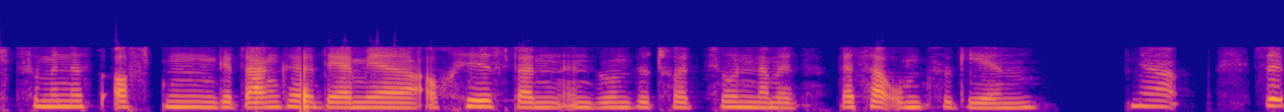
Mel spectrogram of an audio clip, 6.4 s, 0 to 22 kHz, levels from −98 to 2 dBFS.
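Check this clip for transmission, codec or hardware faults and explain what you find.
One fault: packet loss on an ADPCM call, from 1.50 to 1.55 s, between "zumindest oft ein" and "der mir auch hilft". About 20 ms, roughly one packet, drops to silence. The decoder's predictor then mistracks, so speech resumes briefly slightly distorted. The G.726 ADPCM coding, which sounds like 32 kbit/s, adds light grain.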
